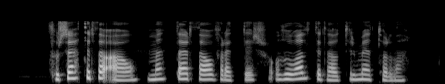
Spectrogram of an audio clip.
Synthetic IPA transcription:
θusɛht̪ɪɾ̥θa̰wʔa̰ːwmɛn̥t̪aɛɾ̥θawɔfɾaːjt̪ːɪɾ̥ɔ̰ɣθuvalt̪ɪɾ̥θawt̪ʰɪlmɛːt̪ʰɔɾða

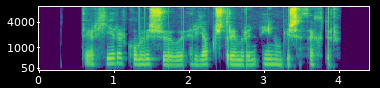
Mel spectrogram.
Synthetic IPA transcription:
θɛ̰ːɣaɾ̥çɛːɾɛɾ̥kʰɔːmɪvɪðsœːɣʏʔɛɾjap̚n̥st̪ɾœːɥmʏɾɪneːjnuŋcɪsɪθɛxt̪ʏɾ̥

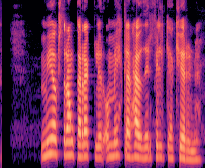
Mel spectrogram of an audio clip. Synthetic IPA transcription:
mjœːɣst̪ɾawŋkarɛklʏɾɔɣmɪhklaɾ̥ɦɛvðɪɾ̥fɪlcɪacʰœːɾɪnʏ

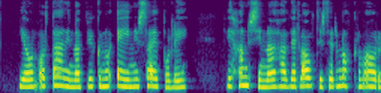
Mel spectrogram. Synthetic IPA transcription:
joːwnʔɔɣt̪aːðinapʏːkʏnuʔeːjnisaːjpowlɪ | θvihanːsiːnaɦavðɪlaːwt̪ɪst̪fɪɾɪɾnɔhkɾʏmaːwɾʏ

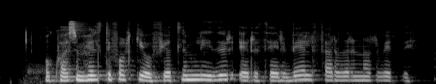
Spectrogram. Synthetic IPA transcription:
ɔɣkʰvaːðsʏmɦʏlt̪ɪfowl̥cɪawfjœt̪lʏmliːðʏɾɛɾʏθejɾvɛːlfɛɾðɾnaɾvɪɾðɪ

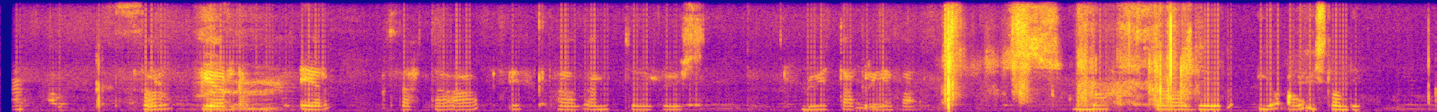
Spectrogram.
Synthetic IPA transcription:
fœɾpjœɾðɛɾ | θɛht̪aːðʏhphavɛmt̪ʏɾœɥs | lʏːt̪apɾɛːvað | mahkaðɪɾ | iawist̪lant̪ɪ

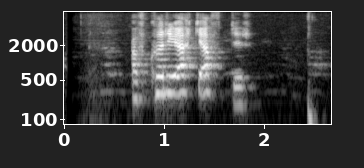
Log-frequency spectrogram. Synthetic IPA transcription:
avkʰvɛɾjɛɛhcɪaft̪ʏɾ̥

